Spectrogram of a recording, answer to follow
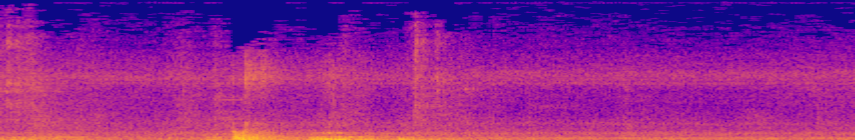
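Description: A man clearing his throat close to a pulpit microphone: two short, loud, low rasps about a second in, over a steady room hum.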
